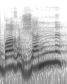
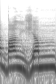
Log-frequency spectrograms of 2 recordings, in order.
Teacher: یہاں دیکھ رہے ہیں نون ساکن ہے، اس کے بعد با ہے، تو یہاں بھی ہم نے من نہیں پڑھا، میم نون کی آواز کو میم میں بدل کر پڑھا گیا. یہاں یا کے اوپر دو زبر ہیں تو باغین نہیں پڑھا گیا، باغیم پڑھا گیا، کیونکہ یہاں بھی تنوین کے بعد با ہے. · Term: اقلاب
